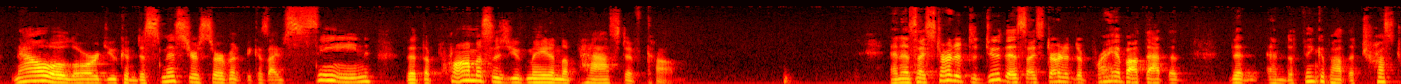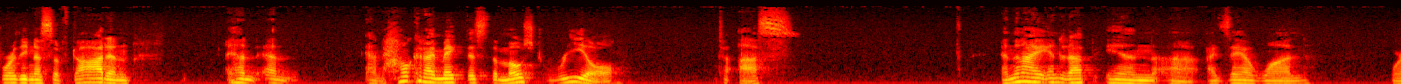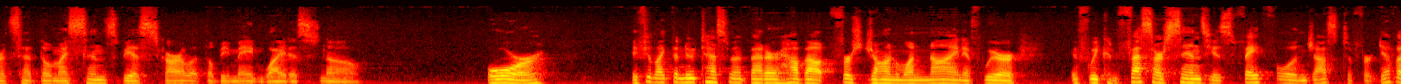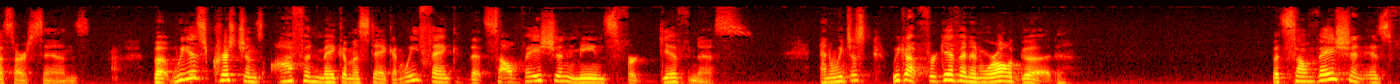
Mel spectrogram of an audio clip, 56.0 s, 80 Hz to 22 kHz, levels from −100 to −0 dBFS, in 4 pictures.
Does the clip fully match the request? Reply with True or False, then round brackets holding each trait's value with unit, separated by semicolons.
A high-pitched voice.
False (130 Hz)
